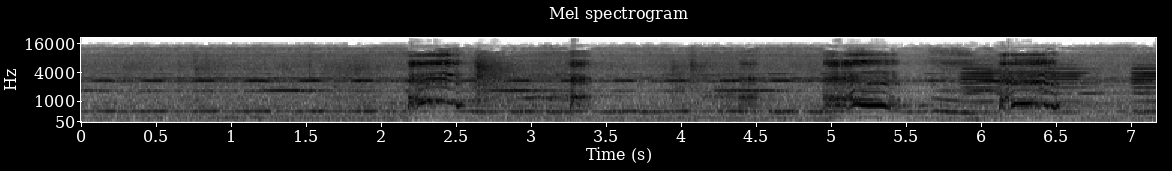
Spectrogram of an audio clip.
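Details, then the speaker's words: Infant crying with stridor: short, strained cry bursts with a harsh noisy edge on breathing, over background music. "आता आपण हे बाळ बघूया बघा तुम्ही बघितलं तर रडताना कसा आवाज येतो"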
